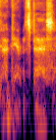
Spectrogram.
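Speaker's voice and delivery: slow, whispered, disappointed, let-down dad voice. Scolding a co-host named Spaz: disappointed dad tone. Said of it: "He says it like a disappointed dad".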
